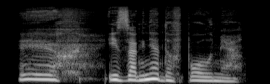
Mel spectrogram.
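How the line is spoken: Heavy sigh. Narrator (Russian): тяжело вздохнула Акулина

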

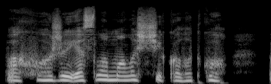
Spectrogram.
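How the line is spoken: Moaning. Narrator (Russian): простонала Гейнер

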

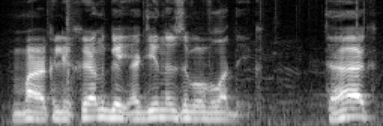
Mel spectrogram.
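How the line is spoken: Growl while chewing. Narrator (Russian): прорычал Куриан, грызя ребро

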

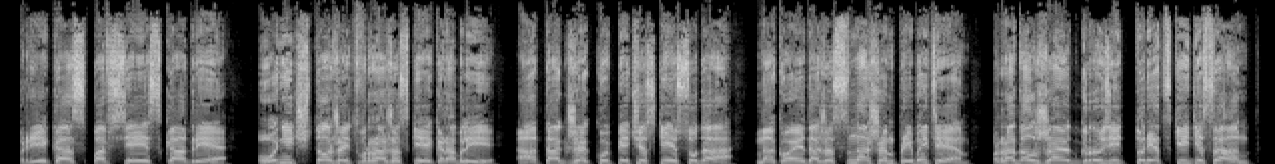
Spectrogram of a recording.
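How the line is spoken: Loud commanding. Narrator (Russian): громко распоряжался Нахимов

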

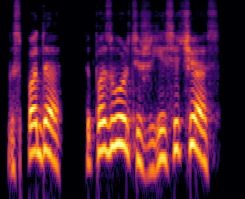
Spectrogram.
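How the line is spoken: Dazed confused mumbling. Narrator (Russian): бормотал растерянный, оглушенный Буланин

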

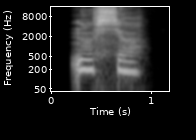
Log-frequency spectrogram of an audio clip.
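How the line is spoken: Low voice through teeth. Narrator (Russian): процедила низким стилем

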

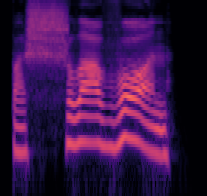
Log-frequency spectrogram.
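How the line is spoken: Hissing dragon. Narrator (Russian): прошипел настоящий дракон

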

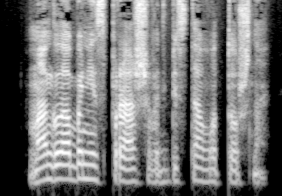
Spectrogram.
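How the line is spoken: Grumbled. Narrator (Russian): проворчал

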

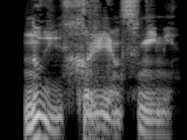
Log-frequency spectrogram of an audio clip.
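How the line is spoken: Grumbled. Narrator (Russian): буркнул граф

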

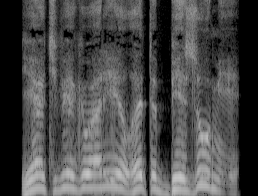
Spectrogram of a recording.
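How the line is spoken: Hissed. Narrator (Russian): прошипел слуга

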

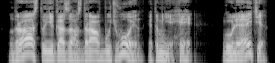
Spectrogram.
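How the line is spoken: Deep booming voice. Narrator (Russian): прогудел он

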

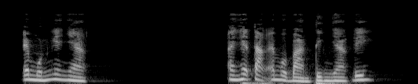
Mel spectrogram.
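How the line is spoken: Smiling, automatic speech. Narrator (Vietnamese): Mai Lan mỉm cười, cô nói theo quán tính

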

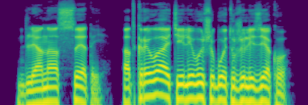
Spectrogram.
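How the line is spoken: Growl. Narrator (Russian): рыкнул я

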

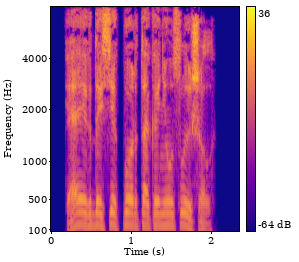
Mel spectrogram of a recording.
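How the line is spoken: Irritated bark. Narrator (Russian): рявкнул, поскольку он начал меня раздражать

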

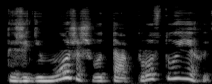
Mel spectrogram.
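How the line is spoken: Exclaimed. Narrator (Russian): воскликнула Ася

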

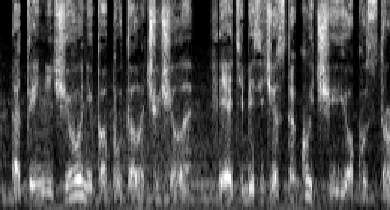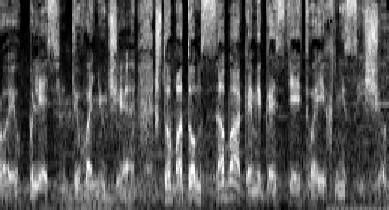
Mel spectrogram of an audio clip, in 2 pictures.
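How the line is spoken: Indignant menacing growl. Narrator (Russian): Начальник охраны для начала задохнулся от возмущения, а затем, с трудом взяв себя в руки, нехорошо осклабился и прорычал

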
